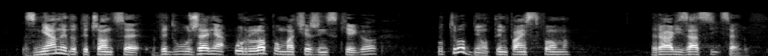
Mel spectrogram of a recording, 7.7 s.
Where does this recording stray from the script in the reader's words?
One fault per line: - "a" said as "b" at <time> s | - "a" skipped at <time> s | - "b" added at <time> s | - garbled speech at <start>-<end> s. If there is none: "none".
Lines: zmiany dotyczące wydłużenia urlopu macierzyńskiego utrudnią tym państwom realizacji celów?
none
